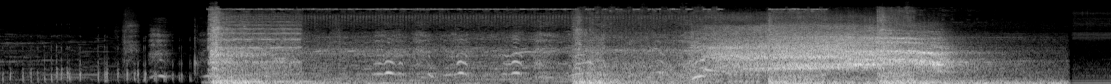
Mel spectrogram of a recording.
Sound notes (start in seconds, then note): 1.3 WOMAN gasps as the growl continues; 3.0 WOMAN starts to take quick, panicked breaths, mixed with crying; 7.0 MAN WITHOUT FACE screams. WOMAN screams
